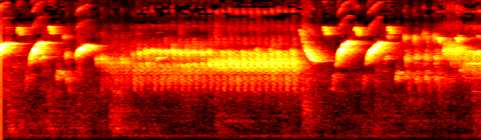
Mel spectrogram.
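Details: A mixed group of young and adult canaries sings in the morning at a breeding aviary. Quick upswept whistled notes open and close a sustained rattling trill, several birds overlapping in a lively chorus.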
